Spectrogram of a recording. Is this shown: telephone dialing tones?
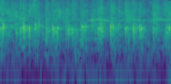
no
